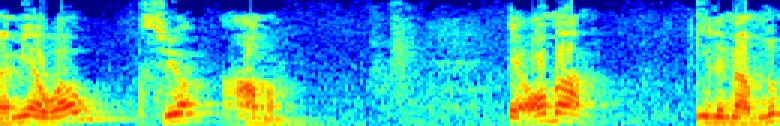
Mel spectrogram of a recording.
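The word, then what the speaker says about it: Amr (عمرو): Seulement, ce waou, on ne le prononce pas. Tu dis pas Amrou.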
